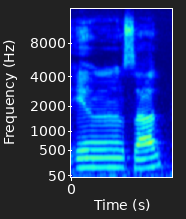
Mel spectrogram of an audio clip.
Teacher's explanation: نون ساکن کے بعد سین ہے جو حروف اخفاء میں سے ہے، یہاں پر اخفاء ہوگا، یعنی ایک الف کے برابر یہاں بھی غنہ کریں گے.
